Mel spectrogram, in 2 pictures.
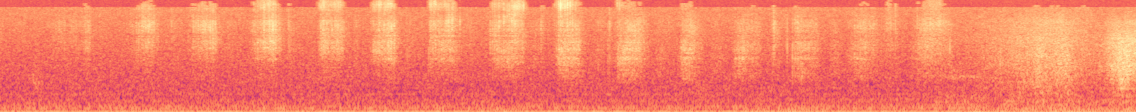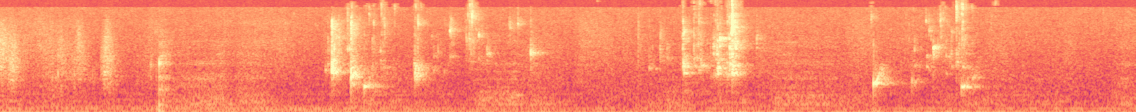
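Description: A razor scrapes softly across stubble.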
